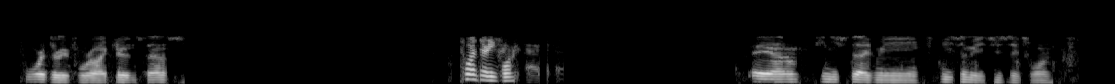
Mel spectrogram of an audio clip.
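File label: Police Southeast District Dispatch; Raleigh; wake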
